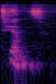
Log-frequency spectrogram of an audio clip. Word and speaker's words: Thames: like take the t-h-a-m-e-s looks like Thames is pronounced Tim's uh well and then you got um uh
